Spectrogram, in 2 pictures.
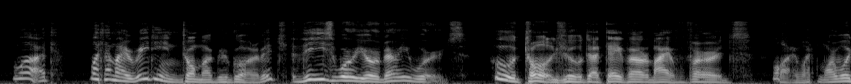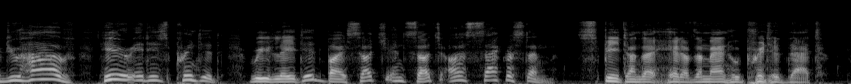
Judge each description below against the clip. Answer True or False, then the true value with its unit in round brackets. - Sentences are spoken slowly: False (165 wpm)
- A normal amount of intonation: False (8.4 semitones)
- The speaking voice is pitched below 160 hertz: True (135 Hz)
